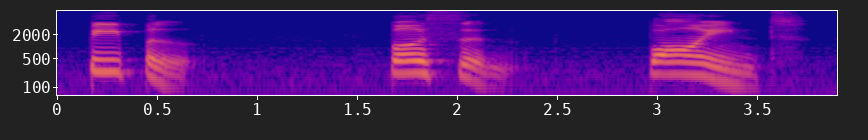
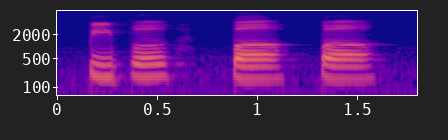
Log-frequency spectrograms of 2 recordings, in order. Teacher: I am closing both my lips in order to produce the sound which is per sound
